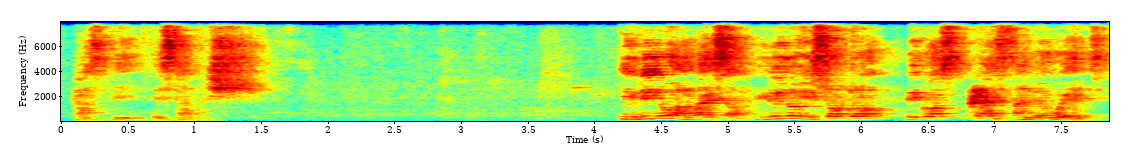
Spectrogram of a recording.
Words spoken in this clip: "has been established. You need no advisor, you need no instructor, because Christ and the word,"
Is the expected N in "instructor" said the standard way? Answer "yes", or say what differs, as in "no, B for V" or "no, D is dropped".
no, N is dropped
